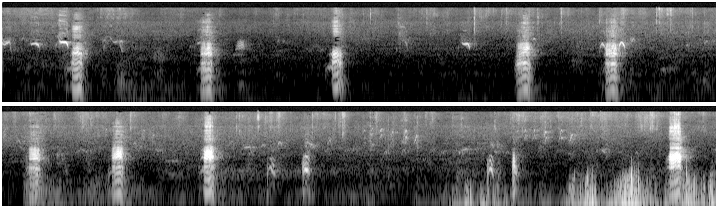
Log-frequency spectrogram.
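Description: Indian Runner duck hen giving short, single quacks about once a second or so, with faint high peeps from her ducklings now and then. A low rumbling noise comes in near the end.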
